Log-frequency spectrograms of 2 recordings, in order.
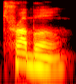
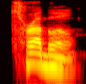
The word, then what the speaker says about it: trouble: Uh, you pronounce that word trouble. You have two syllables. The first one is tr, maybe like a tr, tr, trouble. The second syllable is bull.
